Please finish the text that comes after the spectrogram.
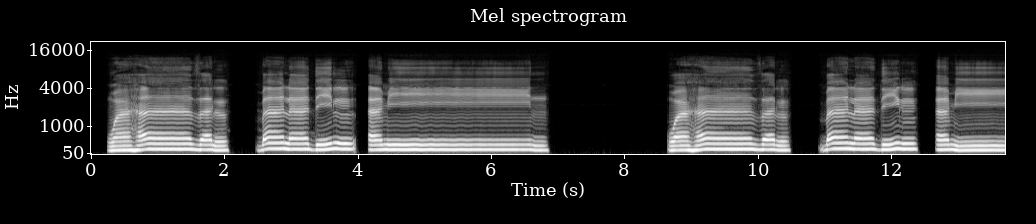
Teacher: Huruf mi kita panjangkan 2, 4, atau 6 harokat karena di depan huruf mi terdapat ya sukun sebelum huruf pemberhentian dan huruf pemberhentian huruf ni kita sukunkan atau kita matikan.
